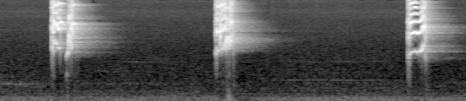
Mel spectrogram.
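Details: Three scratchy, buzzy high lovebird chirps about two seconds apart, used to stir other lovebirds into song, over a quiet low hum.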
